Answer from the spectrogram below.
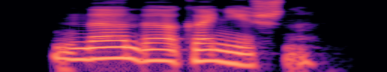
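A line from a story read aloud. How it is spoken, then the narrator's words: Grumbling. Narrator (Russian): проворчал Морей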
